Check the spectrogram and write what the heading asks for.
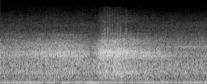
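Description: Steady low hum with a rushing noise over it that swells, loudest about a second in.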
